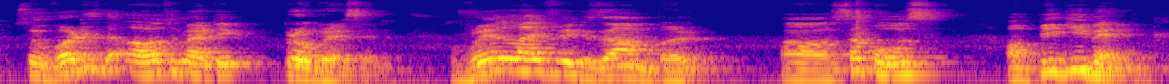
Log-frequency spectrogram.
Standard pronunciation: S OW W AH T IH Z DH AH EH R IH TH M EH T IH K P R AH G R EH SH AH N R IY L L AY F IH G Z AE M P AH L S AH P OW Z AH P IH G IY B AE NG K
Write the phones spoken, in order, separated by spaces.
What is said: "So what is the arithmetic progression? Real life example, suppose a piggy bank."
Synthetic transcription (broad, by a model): S OW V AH T IH Z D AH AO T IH M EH T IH K P R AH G R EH S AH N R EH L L AY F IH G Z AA M P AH L S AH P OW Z AH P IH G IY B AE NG K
